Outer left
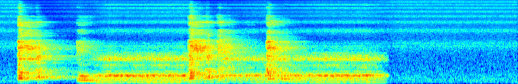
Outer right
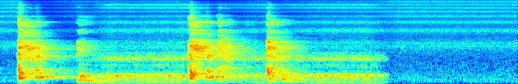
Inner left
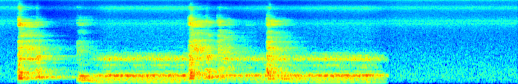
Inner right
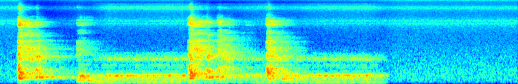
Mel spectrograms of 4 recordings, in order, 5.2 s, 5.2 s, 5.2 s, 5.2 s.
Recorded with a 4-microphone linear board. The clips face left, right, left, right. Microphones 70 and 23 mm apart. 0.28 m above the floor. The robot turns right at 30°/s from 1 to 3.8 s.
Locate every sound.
0.2 s a cough: 30° right (ahead or behind), 1.4 m; by 3.1 s 5° right (ahead or behind), 1.4 m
